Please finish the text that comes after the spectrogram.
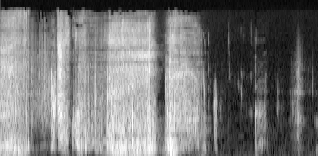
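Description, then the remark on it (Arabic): A loud, crisp bite followed by about a second and a half of dense crunching chews, then a few softer, scattered crunches trailing off into quiet. “بس رح اكل بعد كاتشي واسمعوني”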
